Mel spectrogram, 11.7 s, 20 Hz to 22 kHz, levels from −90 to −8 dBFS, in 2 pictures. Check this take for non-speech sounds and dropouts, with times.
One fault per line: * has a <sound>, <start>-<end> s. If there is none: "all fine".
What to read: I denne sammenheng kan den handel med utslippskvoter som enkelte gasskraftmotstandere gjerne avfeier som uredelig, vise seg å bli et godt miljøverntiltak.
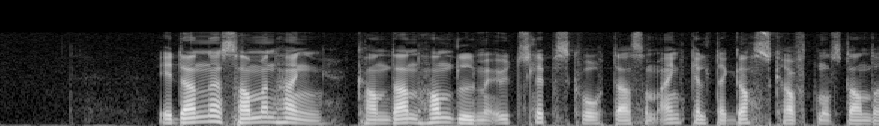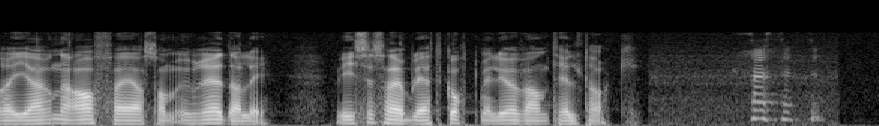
* has a laugh, 10.7-11.4 s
